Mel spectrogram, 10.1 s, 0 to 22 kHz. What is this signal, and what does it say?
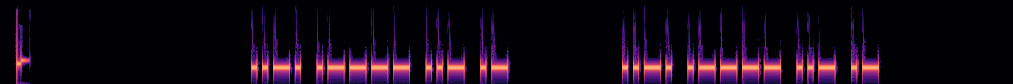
Morse code, heard as a keyed tone, about 22 wpm, 700 Hz. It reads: F1UA F1UA
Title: DXCC-100 Call Signs - 4 Characters - Repeated 2x - 22wpm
